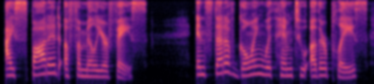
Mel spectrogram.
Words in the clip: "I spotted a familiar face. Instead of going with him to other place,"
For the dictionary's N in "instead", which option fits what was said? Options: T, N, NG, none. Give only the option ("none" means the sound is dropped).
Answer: N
